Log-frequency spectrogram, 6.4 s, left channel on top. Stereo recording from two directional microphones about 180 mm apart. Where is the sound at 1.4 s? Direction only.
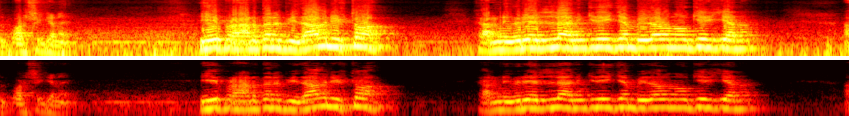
20° left (ahead or behind).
